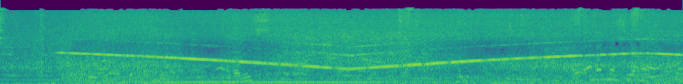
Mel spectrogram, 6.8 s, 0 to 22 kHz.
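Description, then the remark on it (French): Sirens of two police cars circling a hotel housing asylum seekers: one long wail, its pitch sliding slowly down and then climbing back up, loud over a steady rumble of traffic and street noise. “Pendant qu'on parle, il y a 2 voitures de police qui font le tour de l'hôtel où se trouvent tous les demandeurs d'asile.”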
